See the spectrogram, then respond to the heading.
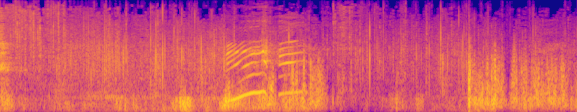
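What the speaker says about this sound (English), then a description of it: "It's getting like really, really windy." Strong gusty wind rushes across a rainy cemetery, roaring steadily into the microphone with swelling gusts; a person's voice briefly rises with an exclamation partway through.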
